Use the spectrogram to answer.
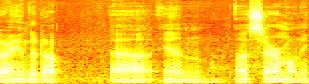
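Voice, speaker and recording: In a very clean recording with a silent background, a man speaks in a fairly low voice. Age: 60s. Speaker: abuse survivor sharing his story. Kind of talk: testimony. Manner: halting.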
